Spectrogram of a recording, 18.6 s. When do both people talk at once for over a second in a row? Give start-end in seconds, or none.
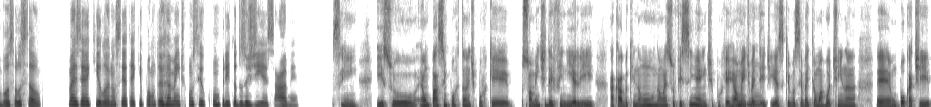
none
